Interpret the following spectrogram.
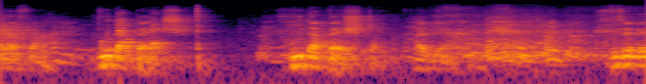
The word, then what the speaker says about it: Budapest: Comment doit-on prononcer Budapest en hongrois d'ailleurs? Parce que les Français disent Budapest, j'aimerais l'entendre de votre part. Budapest. Budapest. C'est plus joli. Avec T à la fin.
